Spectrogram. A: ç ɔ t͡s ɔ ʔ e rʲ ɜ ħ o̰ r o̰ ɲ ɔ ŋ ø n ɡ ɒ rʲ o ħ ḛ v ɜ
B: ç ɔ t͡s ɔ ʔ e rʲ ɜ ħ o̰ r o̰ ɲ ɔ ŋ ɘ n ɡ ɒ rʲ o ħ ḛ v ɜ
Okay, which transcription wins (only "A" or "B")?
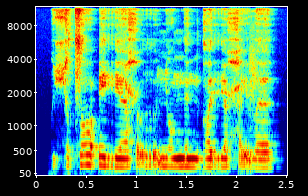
B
